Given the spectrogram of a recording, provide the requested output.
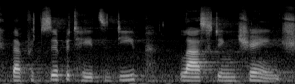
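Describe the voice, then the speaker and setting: A woman's normal speaking voice in an American accent, at a moderate pace with ordinary pitch variation. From United States. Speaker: actress. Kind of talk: award acceptance speech.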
